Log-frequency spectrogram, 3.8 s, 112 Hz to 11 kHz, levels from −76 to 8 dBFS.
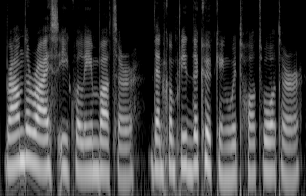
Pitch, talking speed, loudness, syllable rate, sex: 205 Hz, 205 wpm, -18 LUFS, 5.6 syllables/s, female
